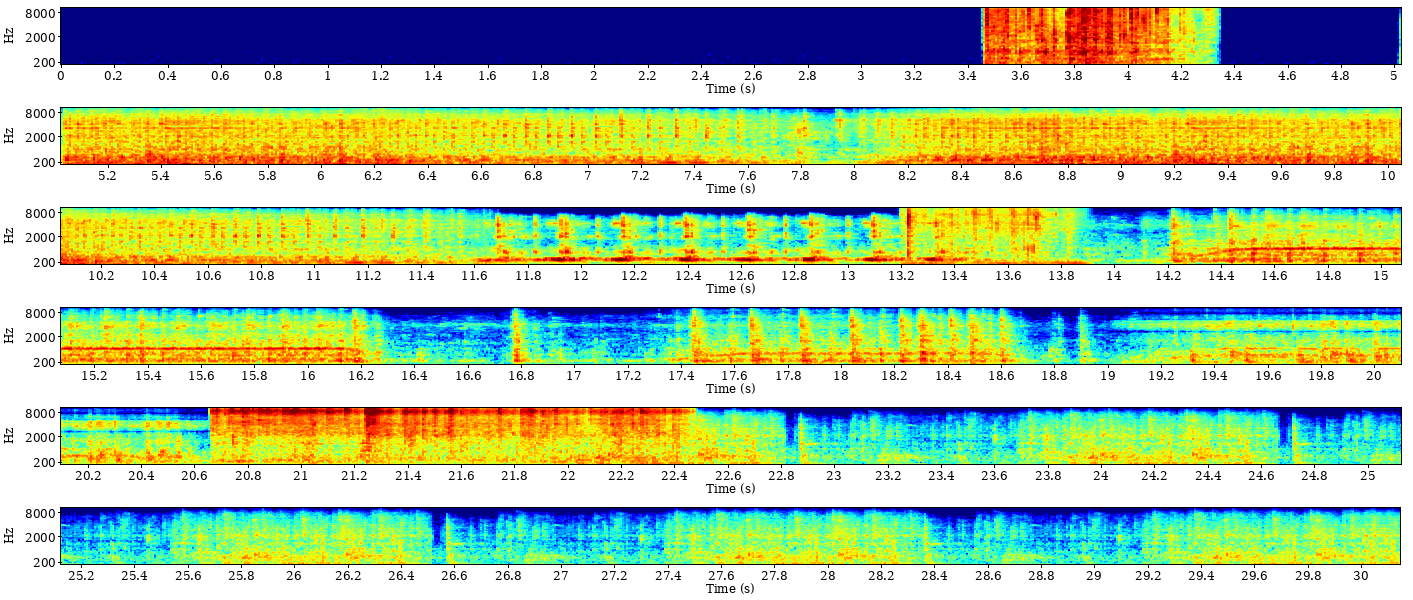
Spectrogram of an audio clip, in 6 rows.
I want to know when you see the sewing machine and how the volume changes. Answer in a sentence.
You can hear the sewing machine from 5.0 to 30.0 s, getting quieter.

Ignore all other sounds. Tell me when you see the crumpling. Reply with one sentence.
You can hear the crumpling from 3.5 to 4.3 s, from 13.2 to 13.9 s and from 20.6 to 22.5 s.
